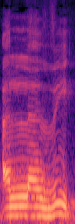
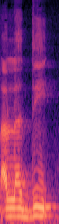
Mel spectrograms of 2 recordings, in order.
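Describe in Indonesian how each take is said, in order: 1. Konsonan tengahnya bunyi th lembut. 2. Konsonan tengahnya bunyi d biasa. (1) "pakai zal" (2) "jangan pakai dal"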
